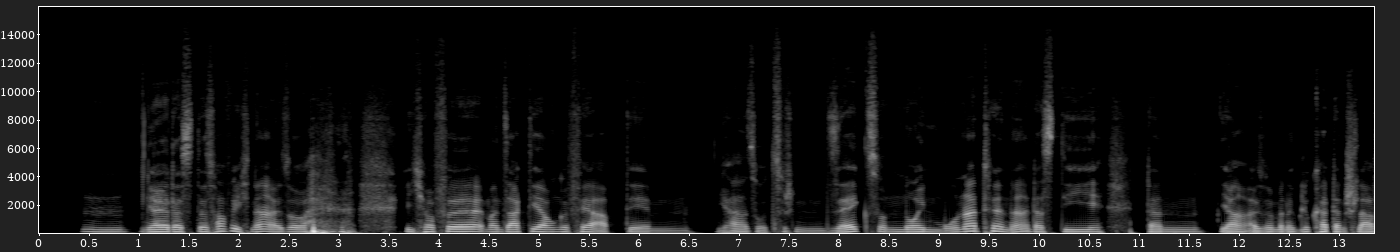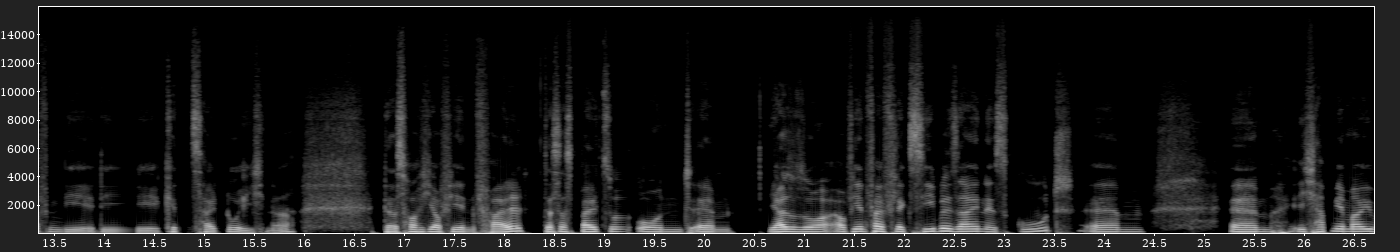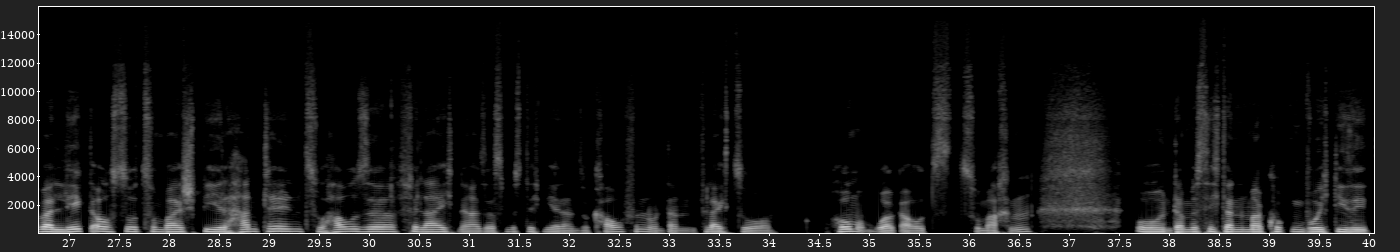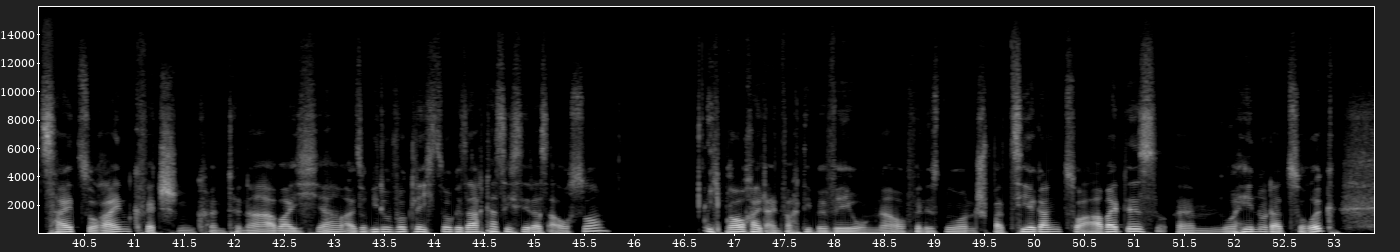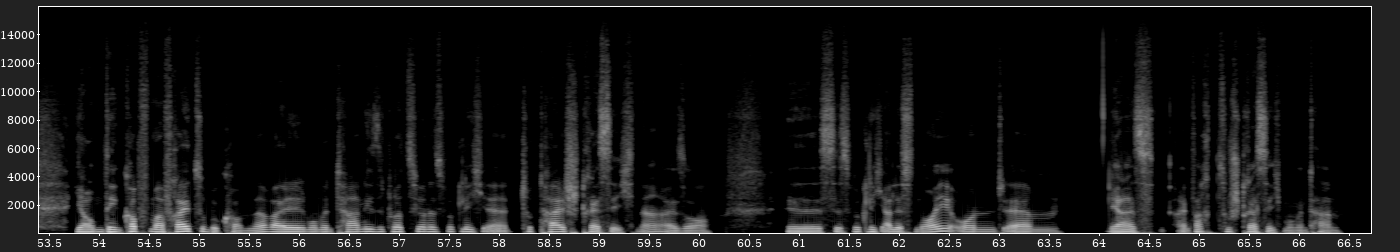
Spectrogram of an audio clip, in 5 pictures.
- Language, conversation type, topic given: German, advice, Wie kann ich trotz Unsicherheit eine tägliche Routine aufbauen?
- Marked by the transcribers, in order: chuckle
